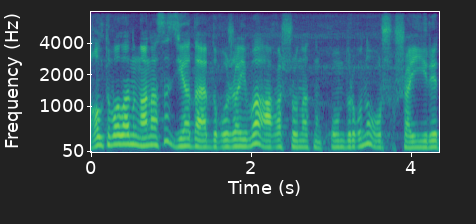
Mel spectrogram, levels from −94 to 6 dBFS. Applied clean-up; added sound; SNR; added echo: none; none; none; none.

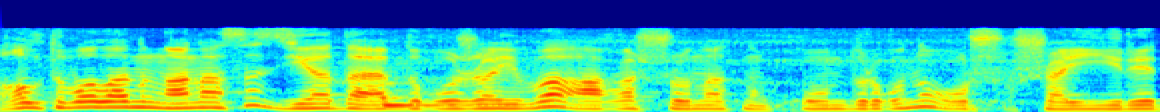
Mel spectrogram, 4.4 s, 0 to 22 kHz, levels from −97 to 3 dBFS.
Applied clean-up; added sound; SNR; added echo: none; Bowed string instrument; 8 dB; none.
